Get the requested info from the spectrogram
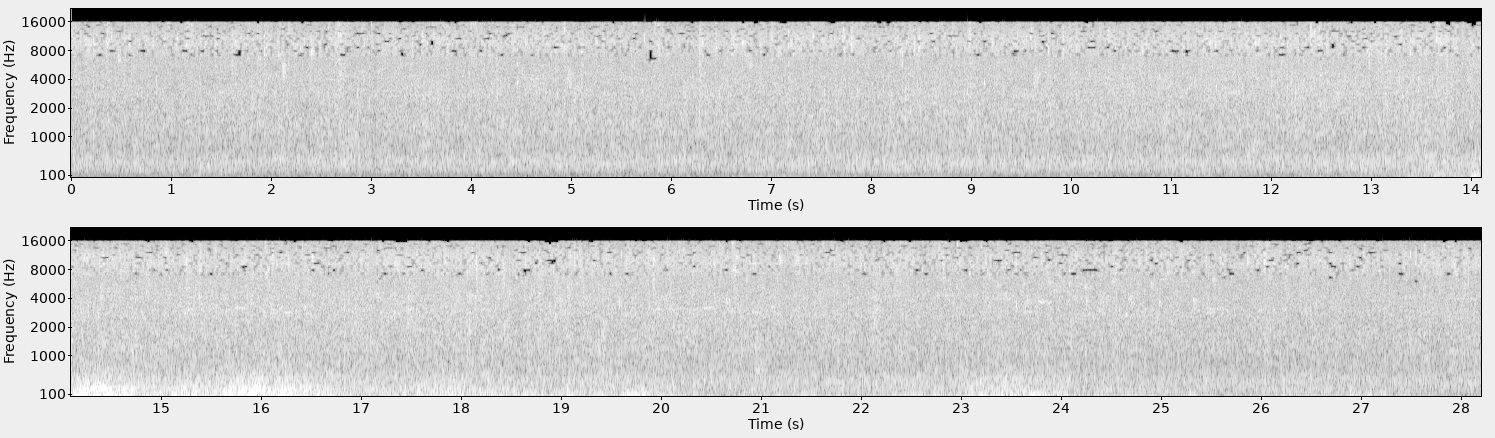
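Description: Steady rain falling, with a thunderclap about halfway through that rolls on as a low rumble for several seconds before fading.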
